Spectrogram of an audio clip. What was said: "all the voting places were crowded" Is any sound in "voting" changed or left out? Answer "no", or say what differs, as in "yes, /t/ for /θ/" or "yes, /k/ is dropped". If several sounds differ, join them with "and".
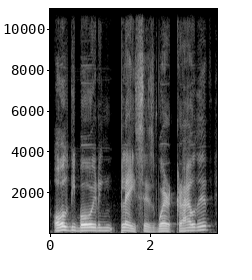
yes, /b/ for /v/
